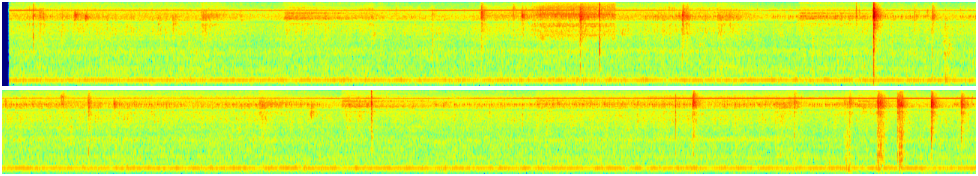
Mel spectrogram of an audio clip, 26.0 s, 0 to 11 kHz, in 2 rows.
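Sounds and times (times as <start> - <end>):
vacuum cleaner running: 0.1 - 25.9
sharp clicks: 6.4 - 8.3.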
